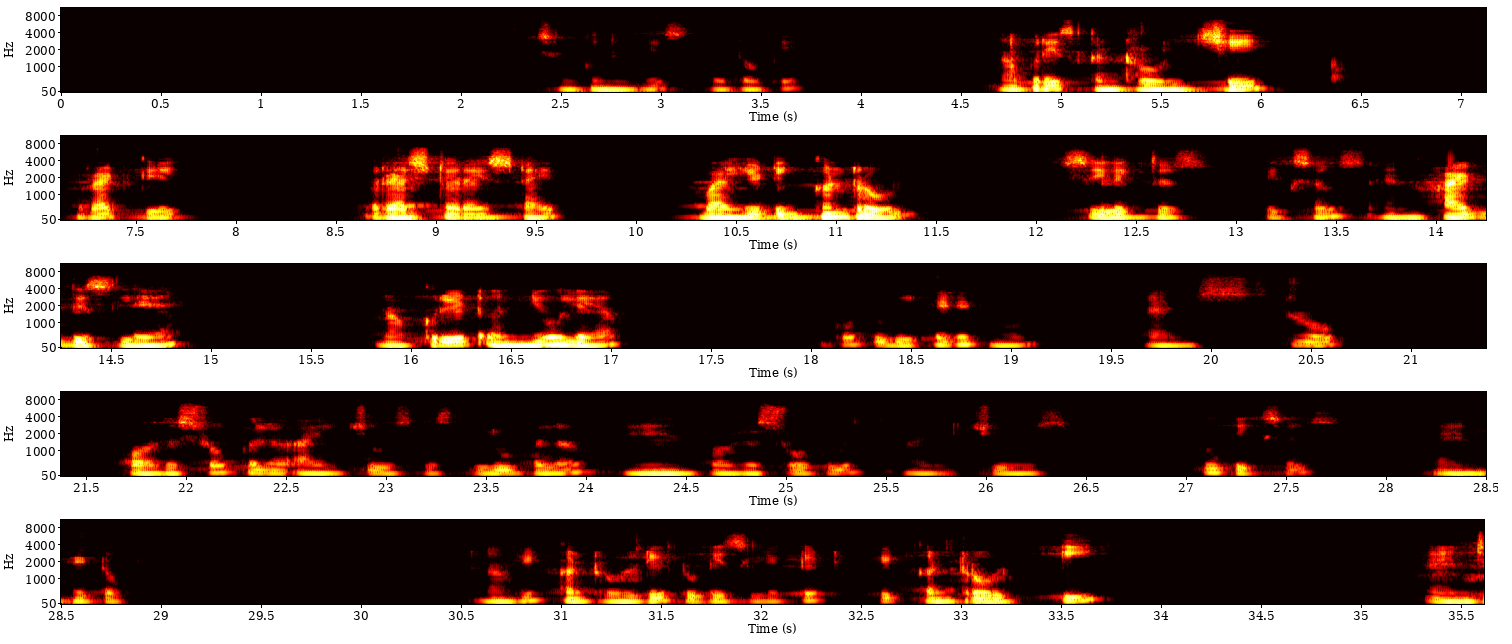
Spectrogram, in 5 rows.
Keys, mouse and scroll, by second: 2.9 click, 5.5 ctrl+j, 7.0 right click, 8.5 click, 16.8 click, 28.3 click, 31.2 ctrl+d, 35.0-35.6 drag.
